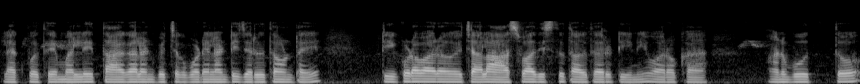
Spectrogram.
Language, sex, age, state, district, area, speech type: Telugu, male, 18-30, Andhra Pradesh, Eluru, rural, spontaneous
